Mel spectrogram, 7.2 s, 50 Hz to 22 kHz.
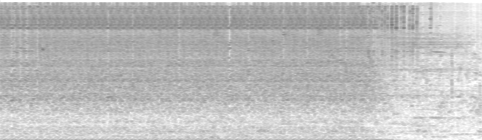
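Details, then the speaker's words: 1999 BMW 328i after new fuel pump, battery and air intake hose: starts but runs uneven and lumpy at about three pulses a second, dying when throttle released, will not idle; owner suspects a missing cylinder or bad fuel. "dude there you go it'll start it up it'll run it won't idle uh i got to keep the keep giving it the gas to keep it running so we either got a cylinder missing or we still got a bunch of bad fuel in there"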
